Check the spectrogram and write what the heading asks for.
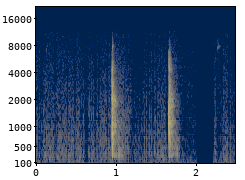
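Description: Two short, sharp clicks of a computer mouse, about 0.7 s apart, over near silence.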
